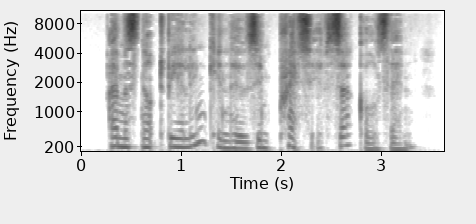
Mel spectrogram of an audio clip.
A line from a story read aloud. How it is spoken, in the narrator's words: Penelope murmured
